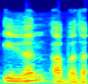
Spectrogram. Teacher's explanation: اذن میں غنہ نہیں کریں گے کیونکہ اس کے بعد حرف علقی حمزہ ہے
